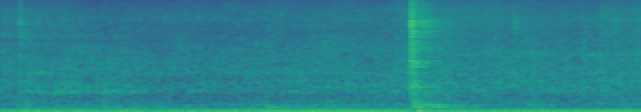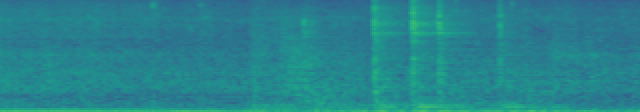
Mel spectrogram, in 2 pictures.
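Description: Masala vada made from chana dal fries in hot oil with a soft, steady low sizzle and faint crackle, broken by a few sharp clinks and taps near the end; no one speaks.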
